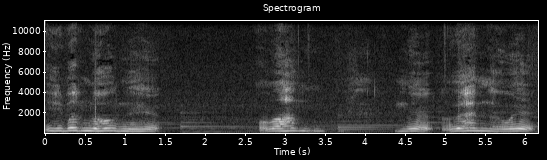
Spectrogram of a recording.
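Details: Adult woman with cerebral palsy, with slurred speech and restricted movements; dysarthria (cerebral palsy).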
